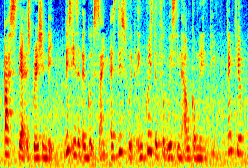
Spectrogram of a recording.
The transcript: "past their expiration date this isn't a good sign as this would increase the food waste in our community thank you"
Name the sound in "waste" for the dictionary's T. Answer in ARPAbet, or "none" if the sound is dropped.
none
